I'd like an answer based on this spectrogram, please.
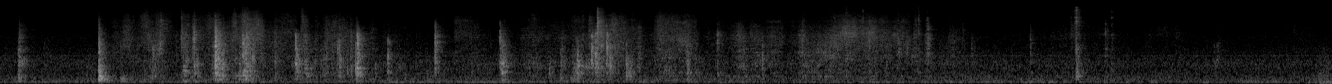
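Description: Desk handling noises: a run of sharp clicks and taps in the first few seconds, then the paper instruction sheet rustling as it is lifted and turned over, and a couple of lone clicks near the end.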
